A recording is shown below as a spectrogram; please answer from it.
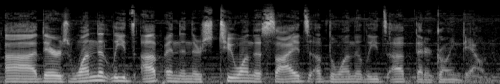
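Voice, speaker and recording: A young man narrating a tabletop game as its game master, laying out rooms and paths with frequent "uh"s and restarts. His voice sits at a middling pitch, with music playing behind him. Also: steady tone, moderate pace, fairly bright tone. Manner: descriptive narration with fillers and restarts, laughs easily.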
